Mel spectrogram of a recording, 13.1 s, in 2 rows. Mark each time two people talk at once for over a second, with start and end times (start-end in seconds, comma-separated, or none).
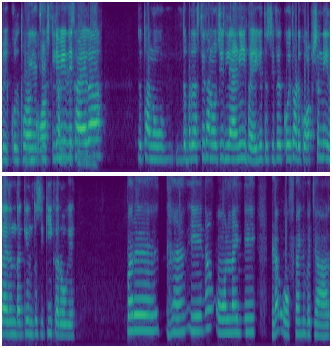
0.5-1.9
